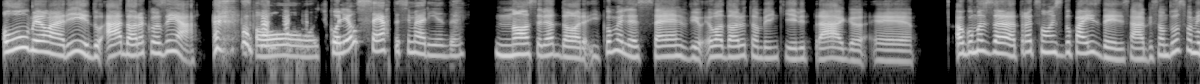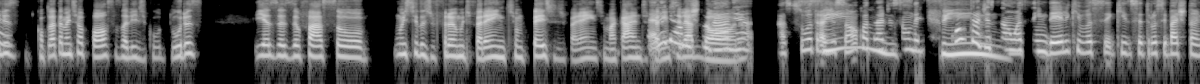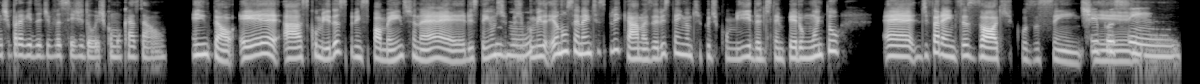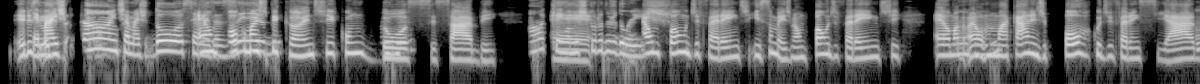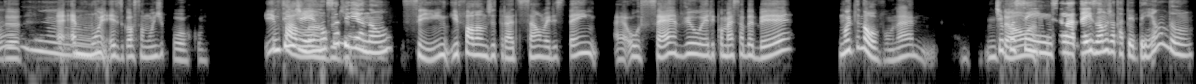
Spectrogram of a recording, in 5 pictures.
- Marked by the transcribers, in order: laugh; tapping; drawn out: "Hum"
- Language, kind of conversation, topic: Portuguese, podcast, Me conta uma tradição de família que você mantém até hoje?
